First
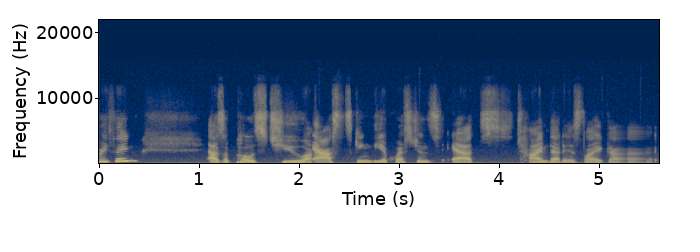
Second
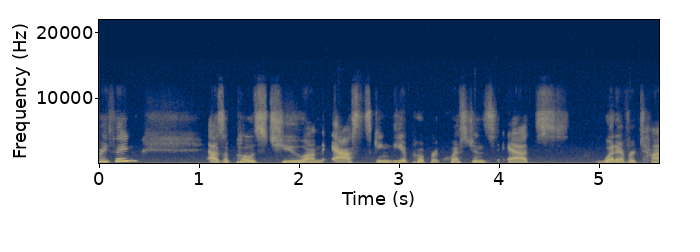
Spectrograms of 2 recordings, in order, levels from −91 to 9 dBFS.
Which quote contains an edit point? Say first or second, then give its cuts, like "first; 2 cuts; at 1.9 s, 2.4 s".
first; 3 cuts; at 2.1 s, 2.9 s, 4.2 s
